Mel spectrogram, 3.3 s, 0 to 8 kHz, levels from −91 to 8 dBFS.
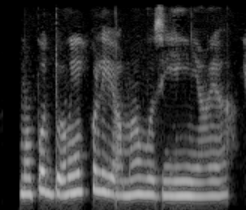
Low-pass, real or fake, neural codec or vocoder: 7.2 kHz; fake; codec, 24 kHz, 0.9 kbps, WavTokenizer, medium speech release version 2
